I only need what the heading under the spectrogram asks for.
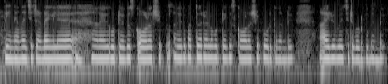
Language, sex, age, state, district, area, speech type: Malayalam, female, 30-45, Kerala, Wayanad, rural, spontaneous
